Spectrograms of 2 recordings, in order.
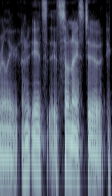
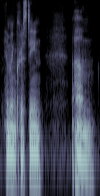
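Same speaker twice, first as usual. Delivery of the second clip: usual speaking voice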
